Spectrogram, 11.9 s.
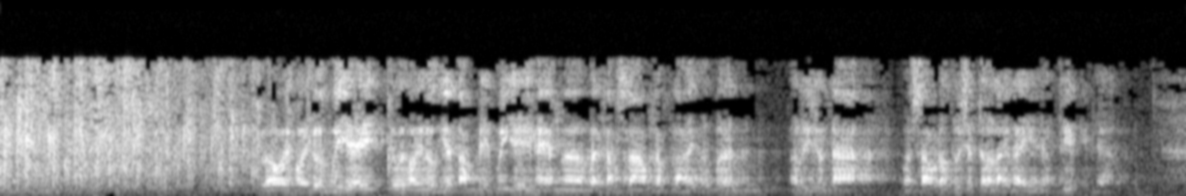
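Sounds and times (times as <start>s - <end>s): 
audience applause at a Buddhist dharma talk: 0.0s - 4.2s
speech: 2.6s - 11.2s.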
